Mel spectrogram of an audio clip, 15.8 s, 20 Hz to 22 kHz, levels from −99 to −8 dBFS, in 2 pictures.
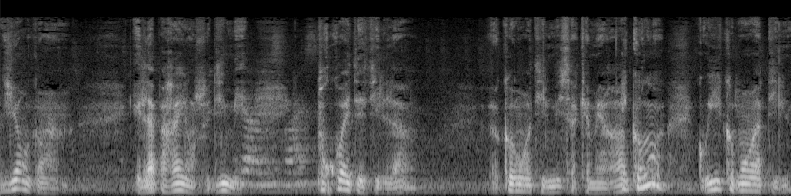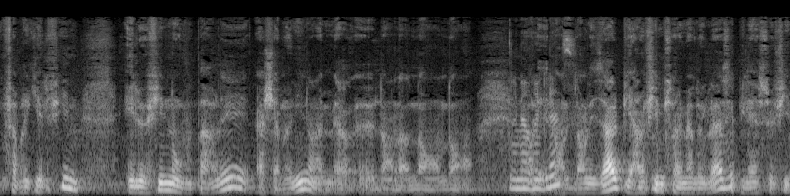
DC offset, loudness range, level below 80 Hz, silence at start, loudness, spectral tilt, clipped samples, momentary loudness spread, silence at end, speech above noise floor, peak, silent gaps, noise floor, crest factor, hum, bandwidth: under 0.1%; 4 LU; -78 dBFS; 0 s; -33 LUFS; -5.5 dB/octave; under 0.1%; 14 LU; 0 s; 23 dB; -10 dBFS; none; -56 dBFS; 24 dB; none; 15.5 kHz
